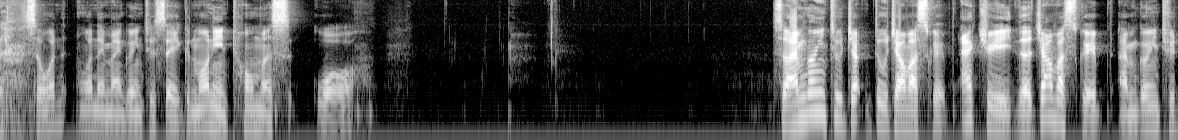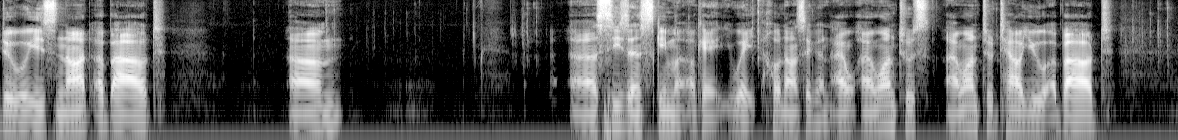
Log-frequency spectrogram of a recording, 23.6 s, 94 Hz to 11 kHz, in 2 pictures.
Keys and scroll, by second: 21.6-22.3 typing.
